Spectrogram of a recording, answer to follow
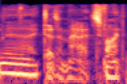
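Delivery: low, slow shrug of a voice; dismissive. Retold or imitated. Mock executive brushing off the poster, dismissive. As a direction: wave it away like a bored executive.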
